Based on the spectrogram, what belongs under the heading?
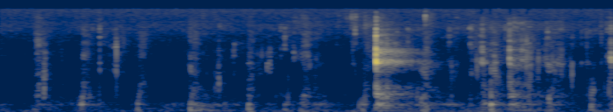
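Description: Close-up mouth sounds of someone chewing and biting a breaded, tomato-filled Findus Sofficino, with scattered small clicks and a louder moment just under three seconds in.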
